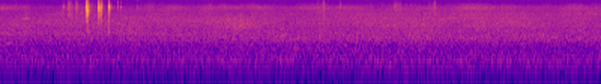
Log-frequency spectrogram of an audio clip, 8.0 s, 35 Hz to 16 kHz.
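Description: Airbus A321's twin turbofan engines running as the jet rolls along the runway: a steady, even noise. A few short clicks come about a second in.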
